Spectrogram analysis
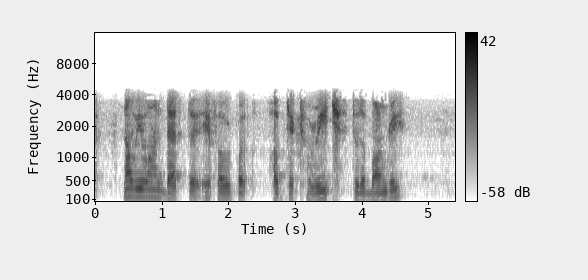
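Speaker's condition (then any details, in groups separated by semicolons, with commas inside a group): No condition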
